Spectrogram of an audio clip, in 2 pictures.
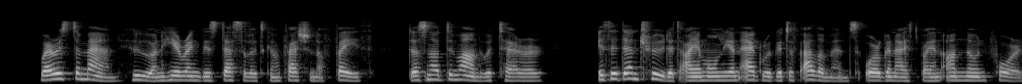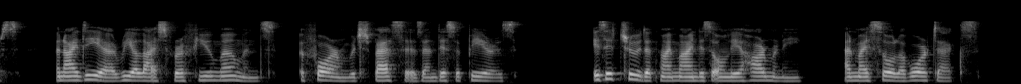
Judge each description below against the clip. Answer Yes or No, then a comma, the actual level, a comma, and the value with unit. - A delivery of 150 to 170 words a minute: No, average, 180 wpm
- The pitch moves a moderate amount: No, narrow, 2.0 semitones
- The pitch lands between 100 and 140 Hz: No, medium, 185 Hz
